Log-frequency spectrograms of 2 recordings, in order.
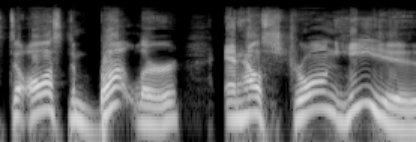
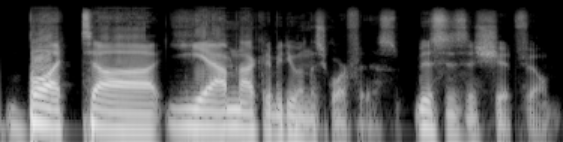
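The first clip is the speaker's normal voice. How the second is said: composer turning down a film; 7 semitones lower than usual. Retold or imitated. Host imitating composer rejecting a bad script, lightly voiced and mild. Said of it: "I would just look at that script and go".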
